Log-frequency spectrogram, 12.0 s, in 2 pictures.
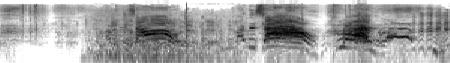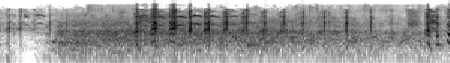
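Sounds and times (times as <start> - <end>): high-pitched snickering laughs: 5.5 - 6.7, 7.4 - 12.0.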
